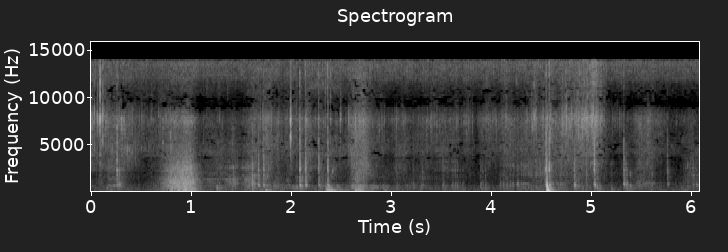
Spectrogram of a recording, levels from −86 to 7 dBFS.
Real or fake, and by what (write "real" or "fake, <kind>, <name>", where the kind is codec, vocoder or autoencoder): real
